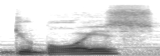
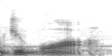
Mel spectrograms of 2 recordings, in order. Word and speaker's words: Du Bois: Du Bois did not pronounce his name Dubois.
